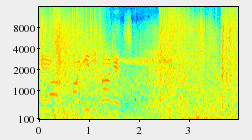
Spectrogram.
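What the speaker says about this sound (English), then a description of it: "We got that anti-tank here, blasting away." Gunfire and anti-tank cannon blasts from a Company of Heroes 3 battle, rumbling continuously at moderate loudness beneath a commentator's voice early on.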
